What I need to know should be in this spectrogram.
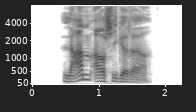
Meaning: inflection of lahmarschig: 1. strong/mixed nominative masculine singular comparative degree 2. strong genitive/dative feminine singular comparative degree 3. strong genitive plural comparative degree
- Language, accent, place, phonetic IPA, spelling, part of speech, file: German, Germany, Berlin, [ˈlaːmˌʔaʁʃɪɡəʁɐ], lahmarschigerer, adjective, De-lahmarschigerer.ogg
